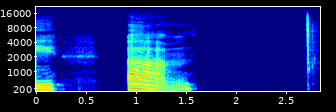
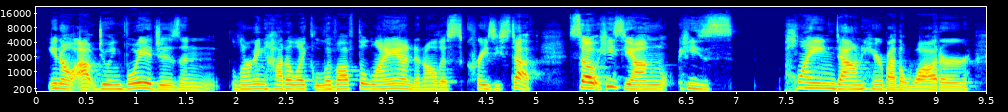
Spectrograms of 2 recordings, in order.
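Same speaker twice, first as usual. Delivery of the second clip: usual speaking voice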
